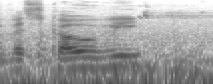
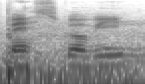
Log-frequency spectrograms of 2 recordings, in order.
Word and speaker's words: Vescovi: Back home, it would be Vescovi, like the accent would be on the first E instead of the O, like people say here.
